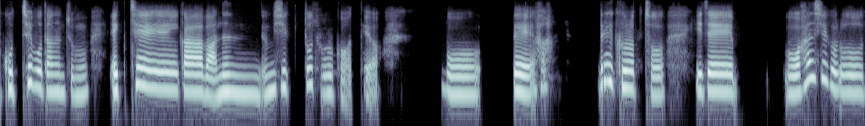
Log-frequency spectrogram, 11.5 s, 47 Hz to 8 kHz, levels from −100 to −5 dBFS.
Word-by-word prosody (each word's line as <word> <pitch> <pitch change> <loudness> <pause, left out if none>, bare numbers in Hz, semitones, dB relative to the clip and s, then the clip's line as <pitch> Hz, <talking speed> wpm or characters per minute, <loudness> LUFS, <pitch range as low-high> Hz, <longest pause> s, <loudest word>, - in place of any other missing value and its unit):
고체보다는 215 -3 0
좀 175 0 -6 0.3
액체가 210 -2 +4
많은 180 +1 0
음식도 215 +5 -3
좋을 185 -4 -5
것 - - -8
같아요. - - -8 0.8
뭐 175 -5 -1 0.4
네. 190 -3 +5
하 - - -8 0.6
네 290 +2 +3
그렇죠. 210 -7 0 0.4
이제 195 -1 +3 0.7
뭐 180 0 +2
한식으로 215 - 0
195 Hz, 175 characters per minute, -23 LUFS, 180-220 Hz, 0.8 s, 네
